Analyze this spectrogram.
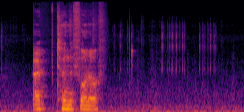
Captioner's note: click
